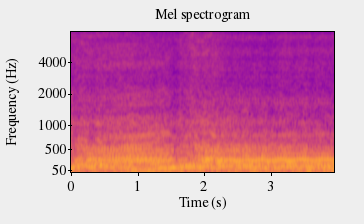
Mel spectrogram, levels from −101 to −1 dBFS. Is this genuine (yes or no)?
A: yes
